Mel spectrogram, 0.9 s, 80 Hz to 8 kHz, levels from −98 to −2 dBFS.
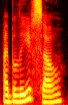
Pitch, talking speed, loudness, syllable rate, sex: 185 Hz, 195 wpm, -17 LUFS, 6.3 syllables/s, female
